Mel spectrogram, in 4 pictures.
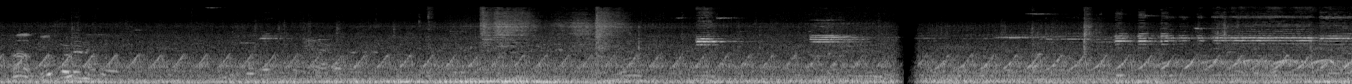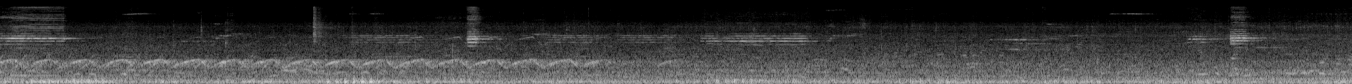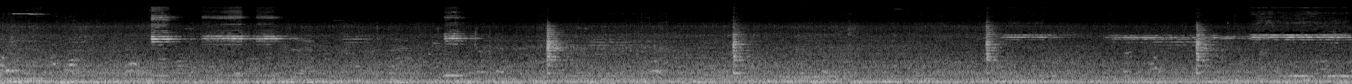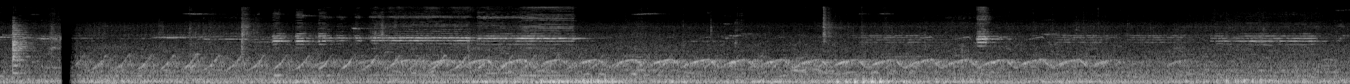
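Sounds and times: voices: 0.0s - 9.0s, 9.9s - 54.0s
police siren sweeping: 0.0s - 36.8s, 41.2s - 54.0s
traffic: 0.0s - 54.0s.

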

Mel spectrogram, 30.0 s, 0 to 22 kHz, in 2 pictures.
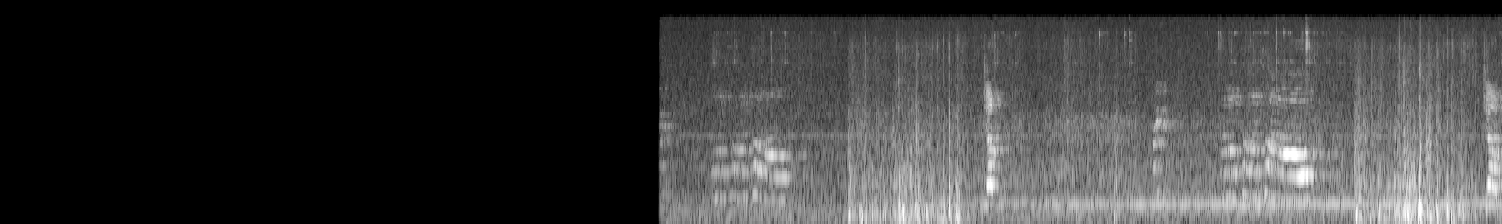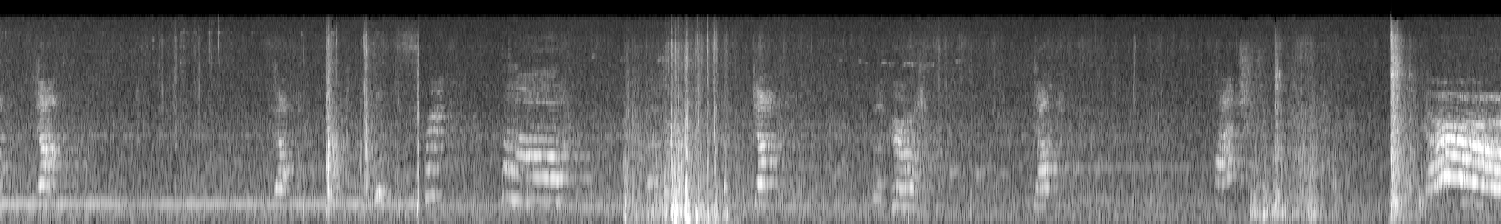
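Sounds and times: steady low hum: 6.6s - 30.0s
footfalls running on turf: 8.5s - 9.9s, 13.5s - 14.8s.

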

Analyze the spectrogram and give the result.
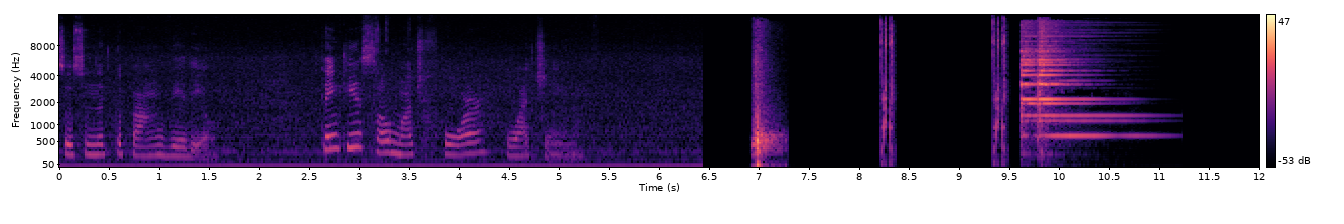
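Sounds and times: notification bell ding: 9.6s - 11.2s.

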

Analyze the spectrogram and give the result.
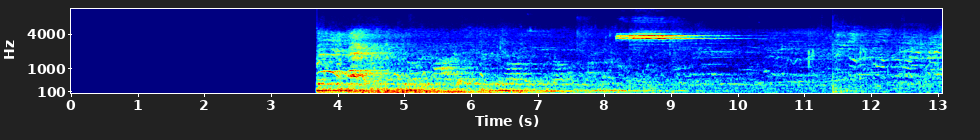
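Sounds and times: referee's whistle blast: 8.2s - 10.1s.

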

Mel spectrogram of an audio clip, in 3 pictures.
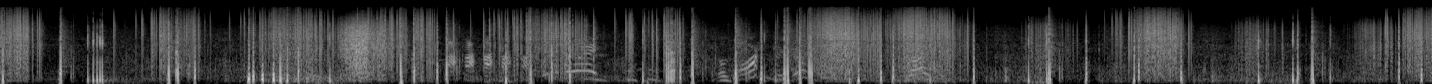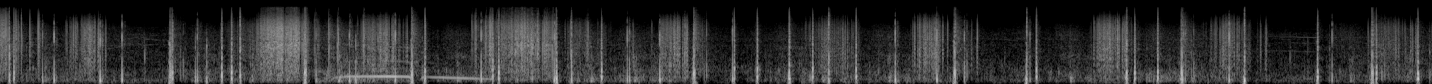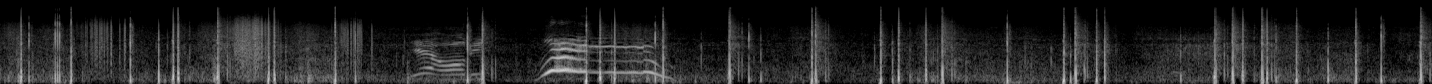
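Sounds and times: fireworks bursting and crackling: 0.0s - 42.9s.

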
